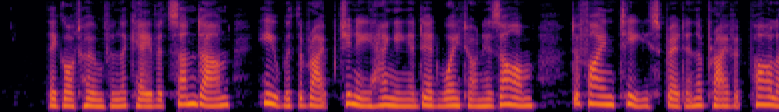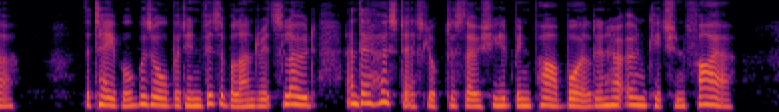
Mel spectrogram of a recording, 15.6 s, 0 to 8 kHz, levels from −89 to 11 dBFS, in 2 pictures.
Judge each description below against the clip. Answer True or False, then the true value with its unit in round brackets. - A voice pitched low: False (185 Hz)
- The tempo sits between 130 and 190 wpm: False (200 wpm)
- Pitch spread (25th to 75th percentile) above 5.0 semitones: False (2.9 semitones)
